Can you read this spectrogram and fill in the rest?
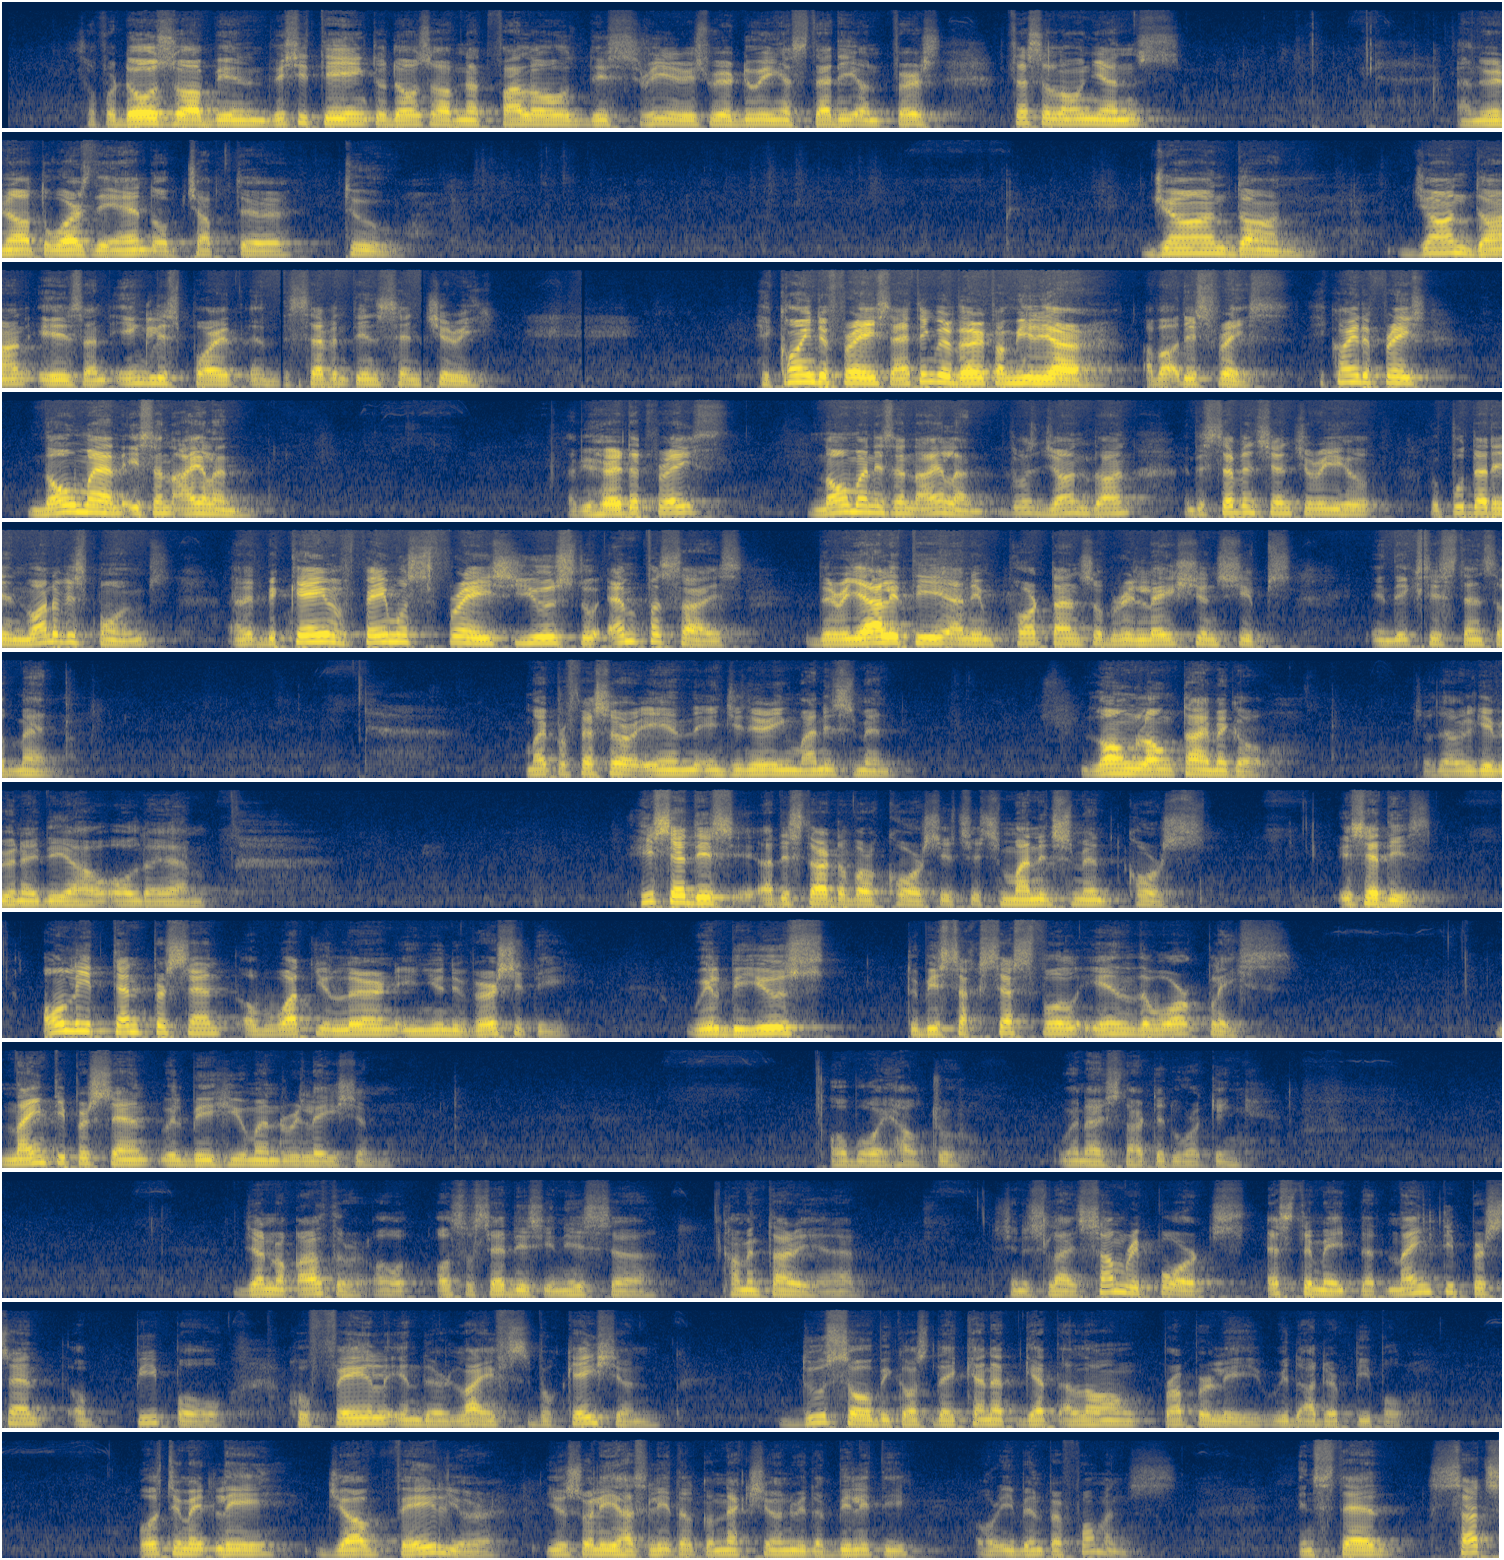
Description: Sermon
Service Type: Sunday Morning Sermon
